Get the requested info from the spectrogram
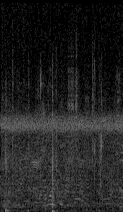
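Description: Distant shouts and calls of soccer players and spectators across an open field, with two dull thumps about a second apart.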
